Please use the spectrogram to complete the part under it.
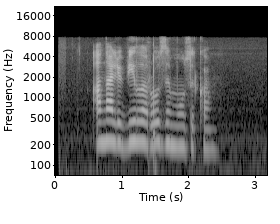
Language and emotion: Russian, neutral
